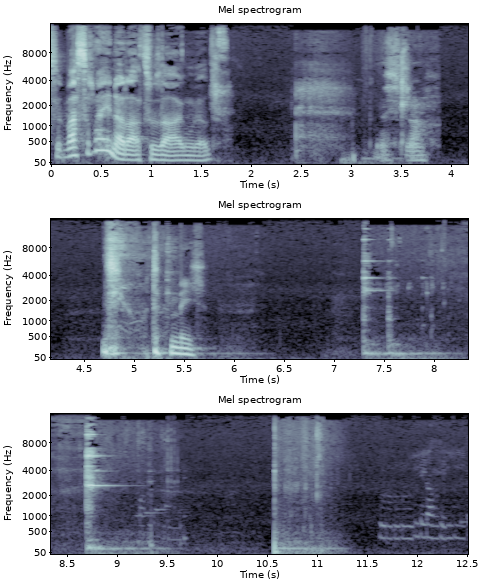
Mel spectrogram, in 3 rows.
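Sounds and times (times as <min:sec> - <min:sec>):
speech: 0:00.0 - 0:01.8, 0:03.2 - 0:03.8, 0:04.7 - 0:05.8
glasses clinking in a toast: 0:07.3 - 0:09.6.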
